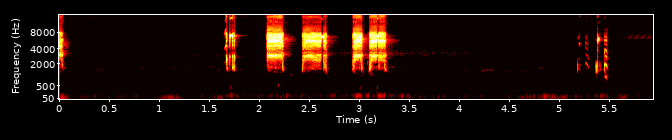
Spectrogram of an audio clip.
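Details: Black francolin, Sindhi type, 16 March 2023: a single loud phrase of one click and four harsh, grating notes, then silence and a few faint distant ticks.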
